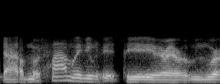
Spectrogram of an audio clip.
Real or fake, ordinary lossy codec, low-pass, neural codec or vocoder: fake; Opus, 16 kbps; 3.6 kHz; codec, 16 kHz, 0.5 kbps, FreqCodec, larger model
